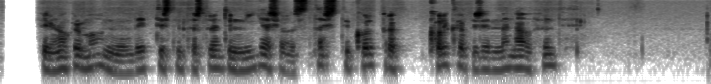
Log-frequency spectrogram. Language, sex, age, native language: Icelandic, male, 50-59, Icelandic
